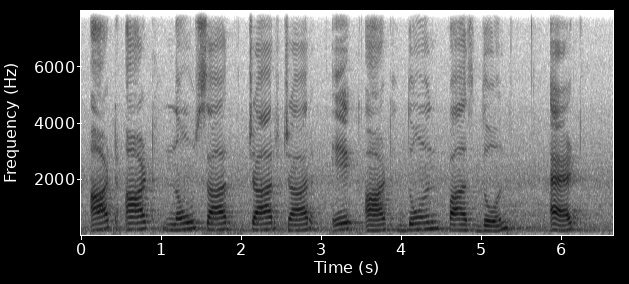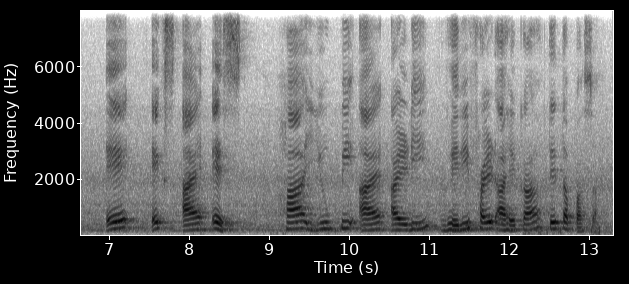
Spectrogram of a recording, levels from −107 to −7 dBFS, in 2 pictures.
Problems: constant background noise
